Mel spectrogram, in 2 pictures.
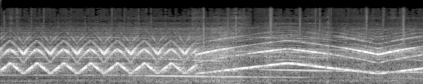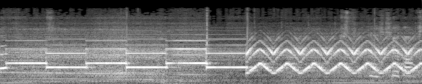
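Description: Fire engine's electronic siren heard from inside the moving truck, switching patterns: a fast yelp, then a slow wail rising and falling about four seconds in, then a two-tone hi-lo from about six seconds, and back to the fast yelp near ten seconds. The truck's engine runs underneath.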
